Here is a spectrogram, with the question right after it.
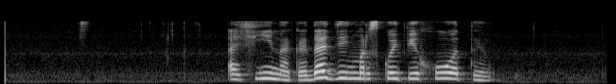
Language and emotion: Russian, positive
